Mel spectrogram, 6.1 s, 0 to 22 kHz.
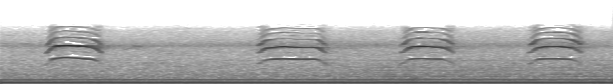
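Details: Northern goshawk at a nest in Latvia on 9 June 2021, telling off the male arriving during the young's feeding: four drawn-out, mewing wails arching up then down, about one every 1.5 seconds, over a low steady hum.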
